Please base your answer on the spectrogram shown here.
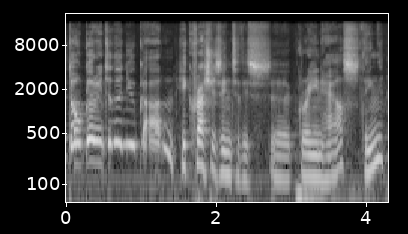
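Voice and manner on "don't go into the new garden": very high mock-warning voice; high squeaky hammed-up caution. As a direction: shriek it like a cartoon onlooker. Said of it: "He says".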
